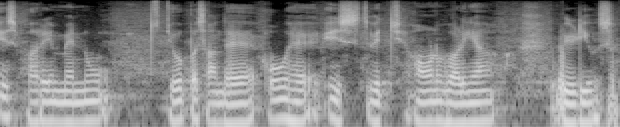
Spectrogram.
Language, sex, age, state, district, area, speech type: Punjabi, male, 30-45, Punjab, Mansa, rural, spontaneous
